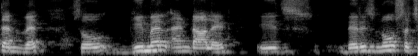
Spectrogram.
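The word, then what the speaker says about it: דלת: But that red color Dalet is like DH sound, Dalit, Dalit.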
